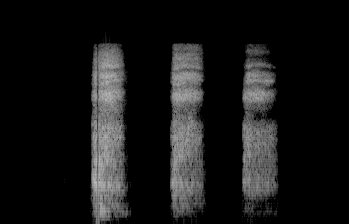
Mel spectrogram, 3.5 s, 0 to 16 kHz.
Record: {"exhalation_length": "3.5 s", "exhalation_amplitude": 12847, "exhalation_signal_mean_std_ratio": 0.37, "survey_phase": "beta (2021-08-13 to 2022-03-07)", "age": "45-64", "gender": "Female", "wearing_mask": "No", "symptom_cough_any": true, "symptom_new_continuous_cough": true, "symptom_runny_or_blocked_nose": true, "symptom_shortness_of_breath": true, "symptom_sore_throat": true, "symptom_fatigue": true, "symptom_fever_high_temperature": true, "symptom_headache": true, "symptom_loss_of_taste": true, "symptom_other": true, "symptom_onset": "1 day", "smoker_status": "Never smoked", "respiratory_condition_asthma": false, "respiratory_condition_other": false, "recruitment_source": "Test and Trace", "submission_delay": "1 day", "covid_test_result": "Positive", "covid_test_method": "RT-qPCR", "covid_ct_value": 23.6, "covid_ct_gene": "ORF1ab gene"}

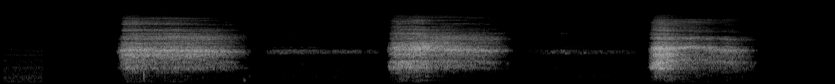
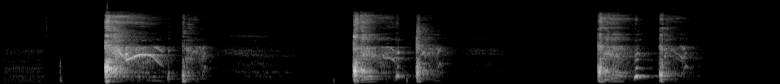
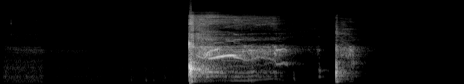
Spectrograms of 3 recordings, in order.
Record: {"exhalation_length": "8.4 s", "exhalation_amplitude": 12629, "exhalation_signal_mean_std_ratio": 0.52, "three_cough_length": "7.8 s", "three_cough_amplitude": 29204, "three_cough_signal_mean_std_ratio": 0.31, "cough_length": "4.6 s", "cough_amplitude": 29204, "cough_signal_mean_std_ratio": 0.31, "survey_phase": "alpha (2021-03-01 to 2021-08-12)", "age": "65+", "gender": "Female", "wearing_mask": "No", "symptom_none": true, "smoker_status": "Never smoked", "respiratory_condition_asthma": false, "respiratory_condition_other": false, "recruitment_source": "REACT", "submission_delay": "1 day", "covid_test_result": "Negative", "covid_test_method": "RT-qPCR"}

